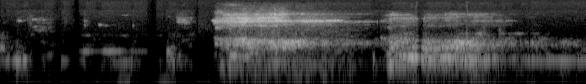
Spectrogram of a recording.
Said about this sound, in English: That's how I'm going to start breathing out from now on.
